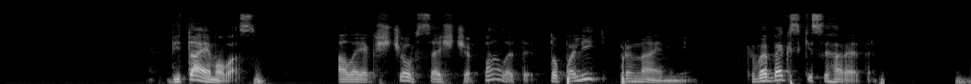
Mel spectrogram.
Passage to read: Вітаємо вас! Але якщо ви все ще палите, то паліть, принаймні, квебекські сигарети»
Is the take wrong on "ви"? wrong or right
wrong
